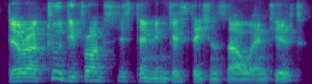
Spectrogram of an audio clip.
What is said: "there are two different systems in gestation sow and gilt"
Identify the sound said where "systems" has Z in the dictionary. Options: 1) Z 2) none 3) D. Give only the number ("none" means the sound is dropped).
2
